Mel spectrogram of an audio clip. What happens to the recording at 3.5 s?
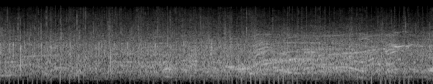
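Buffer tearing is present at 3.5 s and runs through the whole clip. The writer and reader of the ring buffer have slipped, so a small slice of each period replays audio from roughly 100 ms earlier, causing a robotic 21.5 Hz buzz that fits a 2048-sample buffer.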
